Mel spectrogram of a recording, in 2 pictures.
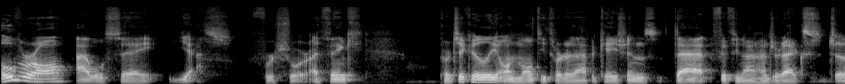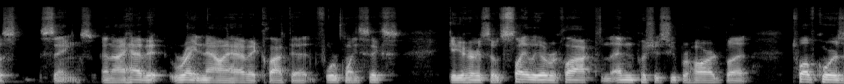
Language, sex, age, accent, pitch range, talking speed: English, male, 20-39, American, 95-115 Hz, 155 wpm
